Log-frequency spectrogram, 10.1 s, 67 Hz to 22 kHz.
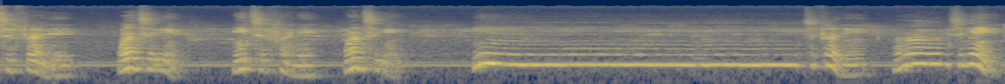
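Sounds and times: man humming a long note: 4.7 - 8.2.

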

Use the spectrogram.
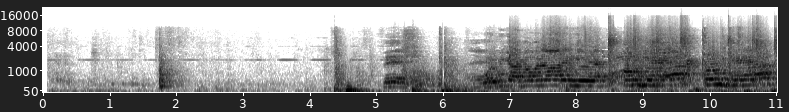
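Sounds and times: room noise: 0.1 - 11.0.

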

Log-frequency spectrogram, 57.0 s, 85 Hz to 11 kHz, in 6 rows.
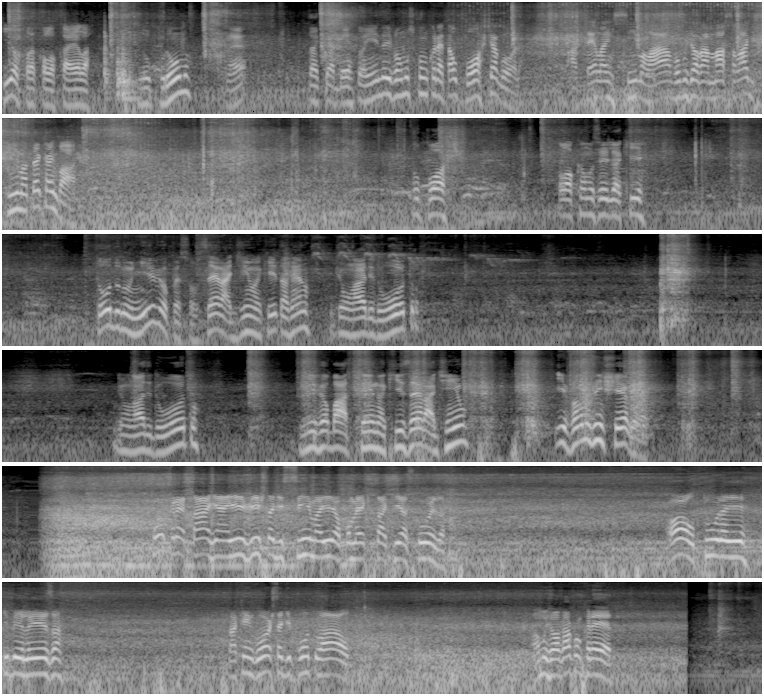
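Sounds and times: outdoor background noise: 0.0 - 57.0.

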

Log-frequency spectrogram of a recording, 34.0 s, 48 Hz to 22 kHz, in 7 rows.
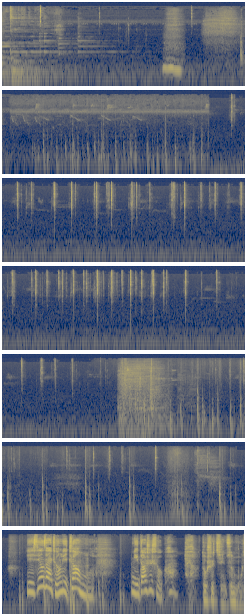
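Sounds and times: birds chirping: 1.0 - 16.7, 17.4 - 34.0
abacus beads clicking: 9.4 - 21.6.

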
